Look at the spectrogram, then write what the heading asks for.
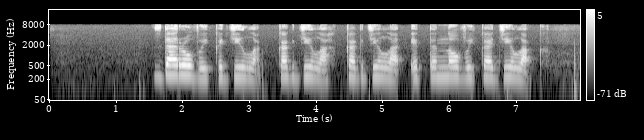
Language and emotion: Russian, positive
